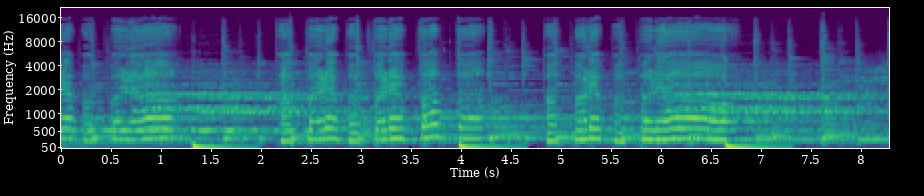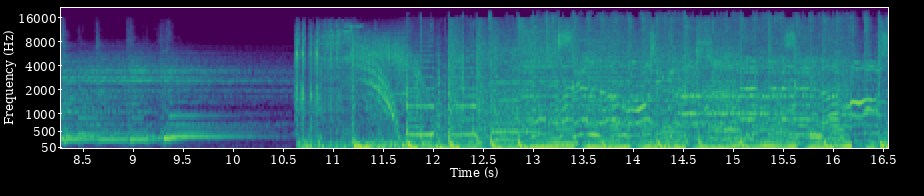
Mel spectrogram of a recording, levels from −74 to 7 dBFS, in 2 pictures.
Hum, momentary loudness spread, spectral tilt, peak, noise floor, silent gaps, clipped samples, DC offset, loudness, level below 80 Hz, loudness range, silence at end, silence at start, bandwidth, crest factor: none; 9 LU; -4 dB/octave; 0 dBFS; -36 dBFS; none; under 0.1%; under 0.1%; -13 LUFS; -18 dBFS; 7 LU; 0 s; 0 s; 19.5 kHz; 12 dB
